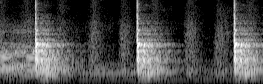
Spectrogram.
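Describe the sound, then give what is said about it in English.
Three soft, evenly spaced taps on wood, each a short knock with a brief hollow ring that fades before the next. Quiet overall, with no voices. “Not long into his journey, there was a faint tap, tap, tapping.”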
